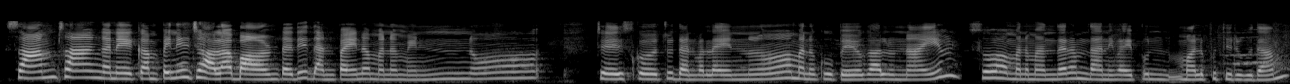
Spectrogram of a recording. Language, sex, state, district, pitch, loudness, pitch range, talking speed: Telugu, female, Telangana, Karimnagar, 245 Hz, -25 LUFS, 230-285 Hz, 100 wpm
